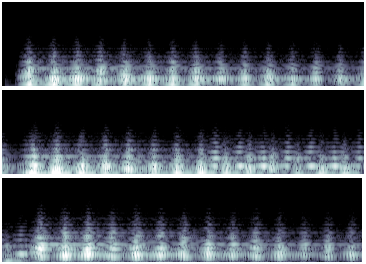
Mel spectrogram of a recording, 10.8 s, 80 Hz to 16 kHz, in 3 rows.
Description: pad chillout, yamaha sy55

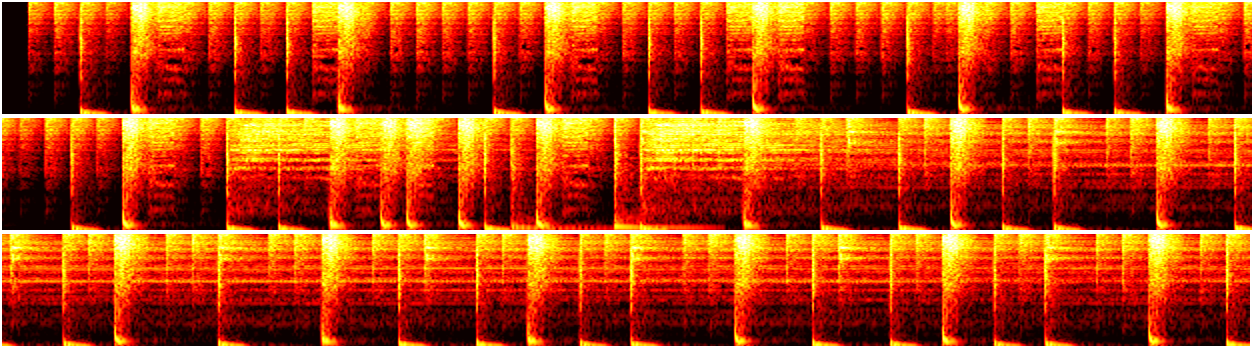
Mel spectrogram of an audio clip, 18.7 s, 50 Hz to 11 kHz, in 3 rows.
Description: drum, Yamaha TG-500

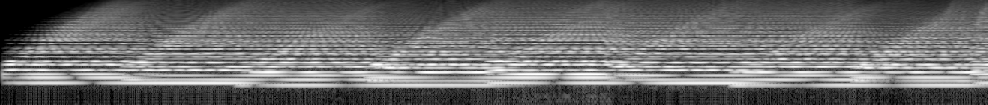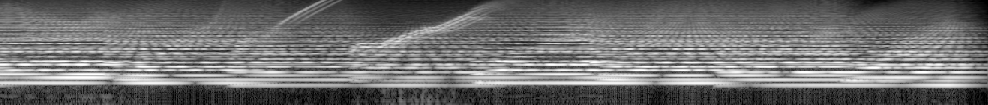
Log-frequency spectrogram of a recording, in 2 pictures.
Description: pad soft, Creamware minimax

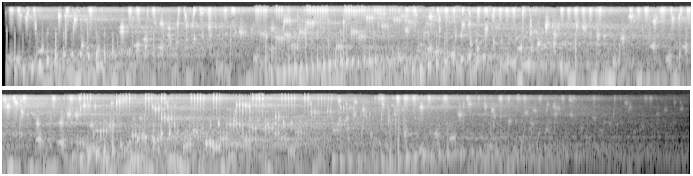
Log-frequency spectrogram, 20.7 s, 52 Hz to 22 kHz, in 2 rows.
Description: PAD wind pad, Roland JD800; synth

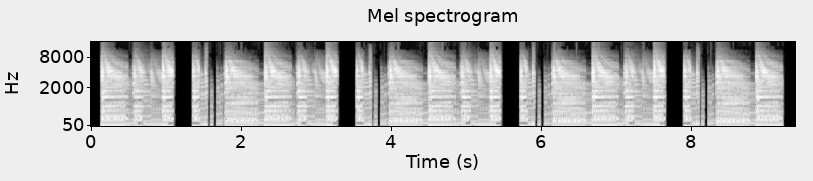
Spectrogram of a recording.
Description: clavinet; emu mo phatt

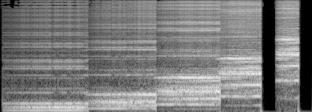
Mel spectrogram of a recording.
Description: amiga mechanics; commodore amiga

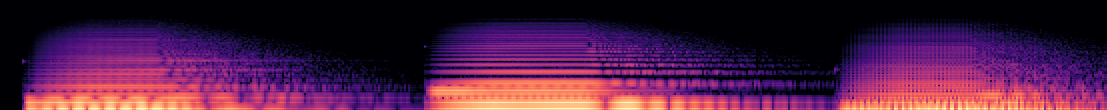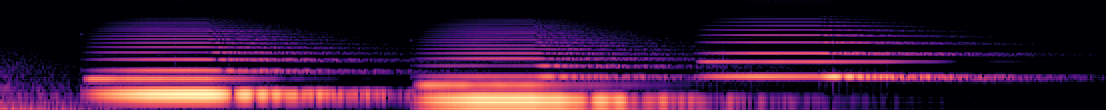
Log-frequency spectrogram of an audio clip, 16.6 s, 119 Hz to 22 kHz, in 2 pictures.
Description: korg m1r synth

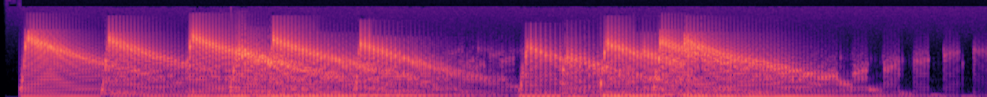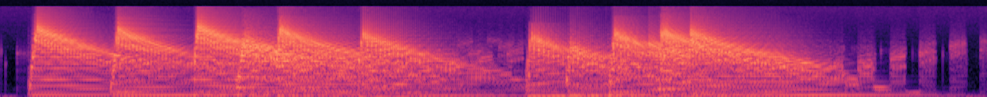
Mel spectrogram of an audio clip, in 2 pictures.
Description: Bass with LFO; Red Sound Darkstar

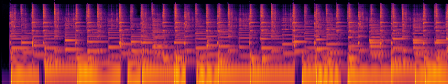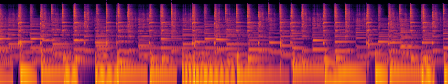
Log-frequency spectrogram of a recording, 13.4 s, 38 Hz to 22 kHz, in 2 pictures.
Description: internal beats; emu carnaval; internal beats 1; Motorola 68000 CPU (mc68hc00fn10) system handles up to 32 voices polyphony

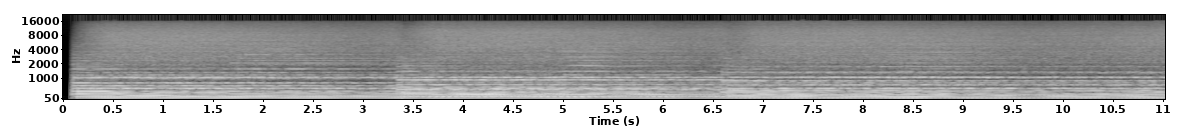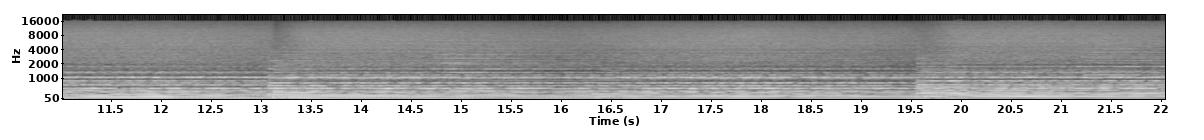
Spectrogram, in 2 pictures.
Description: pad happy, yamaha sy99 synth

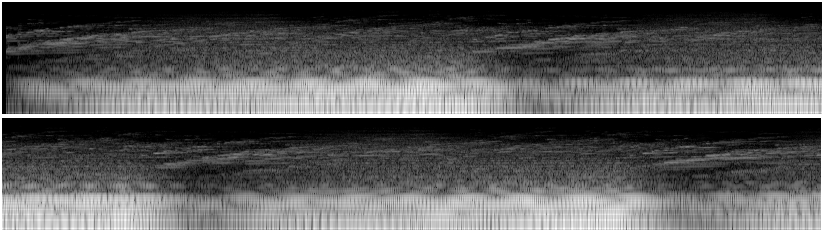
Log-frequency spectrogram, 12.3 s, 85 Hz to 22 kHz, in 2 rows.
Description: pad, korg n1r

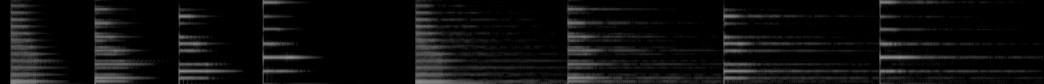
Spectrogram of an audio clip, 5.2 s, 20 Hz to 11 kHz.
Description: xp reverb, roland jv880

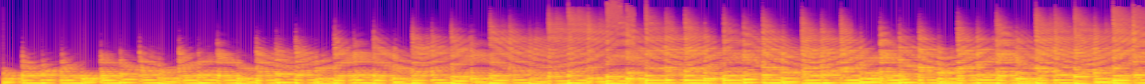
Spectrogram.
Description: synth melodic, Roland alpha juno

